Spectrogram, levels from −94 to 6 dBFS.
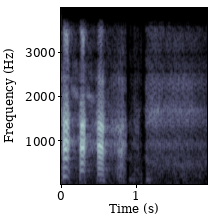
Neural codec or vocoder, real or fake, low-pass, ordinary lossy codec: codec, 16 kHz, 16 kbps, FunCodec, trained on Chinese and English, 50 frames a second; fake; 3.6 kHz; none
